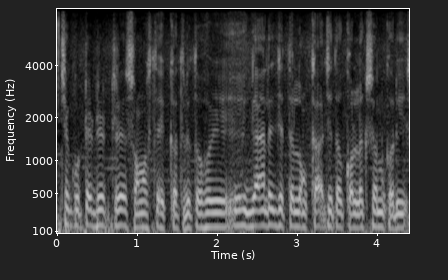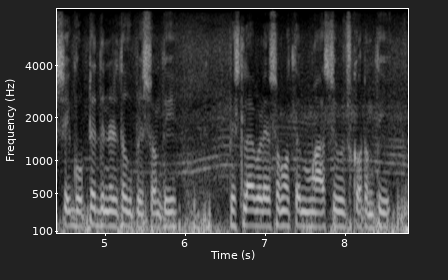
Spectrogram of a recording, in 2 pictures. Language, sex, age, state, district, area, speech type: Odia, male, 30-45, Odisha, Jagatsinghpur, rural, spontaneous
